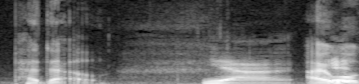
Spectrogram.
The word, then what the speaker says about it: padel: My God, So I'm never gonna be yeah, able to say padel. yeah. I will call It's it paddle.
